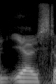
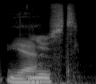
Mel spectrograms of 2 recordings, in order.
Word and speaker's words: Joost: I saw a few people say it rhymes with toast. – Yeah, so Joost or Joost.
